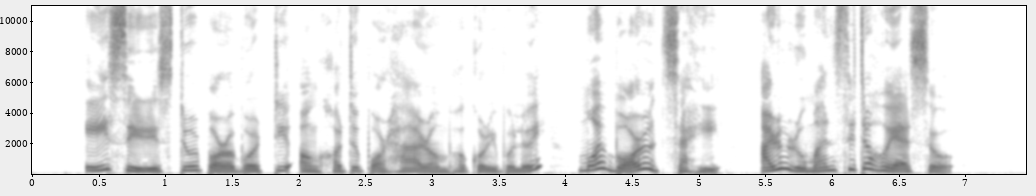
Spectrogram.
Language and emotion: Assamese, happy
